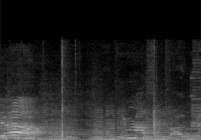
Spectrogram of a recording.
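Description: A young child's high-pitched voice calling out in sing-song, swooping bursts during play, over background music with a steady beat.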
